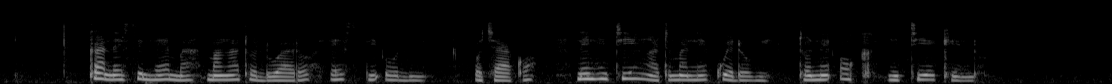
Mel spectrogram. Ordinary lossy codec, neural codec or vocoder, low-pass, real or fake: none; none; 7.2 kHz; real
